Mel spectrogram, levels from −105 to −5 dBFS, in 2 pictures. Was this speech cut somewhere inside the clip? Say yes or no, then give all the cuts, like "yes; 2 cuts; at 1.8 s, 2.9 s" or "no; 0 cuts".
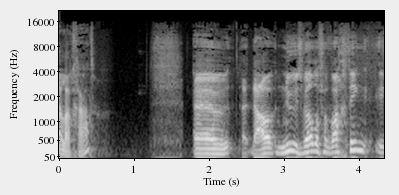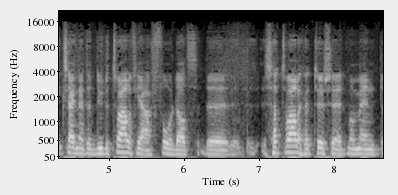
no; 0 cuts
